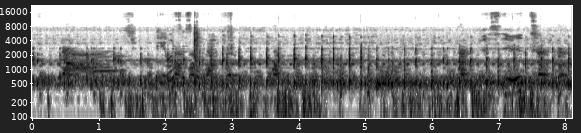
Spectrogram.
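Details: Fast rhythmic whooshing fetal heartbeat picked up by a handheld fetal Doppler at 7 months of pregnancy.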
